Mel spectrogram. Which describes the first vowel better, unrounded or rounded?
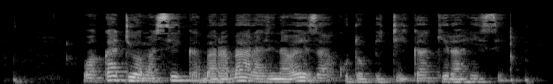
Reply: unrounded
